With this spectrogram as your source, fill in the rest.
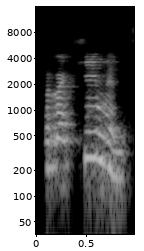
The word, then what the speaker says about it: regímenes: Tenemos también régimen, cuando está en singular lleva tilde porque es esdrújula. Acá se mueve su tilde, pero se sigue marcando porque sigue siendo esdrújula. Regímenes.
